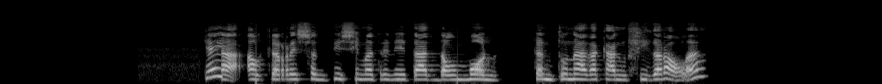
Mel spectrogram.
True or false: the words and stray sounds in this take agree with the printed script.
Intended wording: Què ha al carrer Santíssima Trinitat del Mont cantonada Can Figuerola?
true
